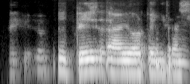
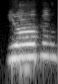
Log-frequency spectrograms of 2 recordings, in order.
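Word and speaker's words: European: इट इज यूरोपियन country. यूरोपियन country.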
